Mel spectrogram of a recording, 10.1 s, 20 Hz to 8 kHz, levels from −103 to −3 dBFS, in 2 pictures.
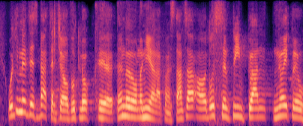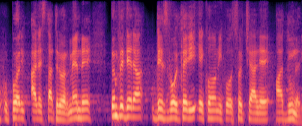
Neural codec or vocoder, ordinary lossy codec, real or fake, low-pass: codec, 16 kHz, 1 kbps, X-Codec, HuBERT features, trained on general audio; none; fake; none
